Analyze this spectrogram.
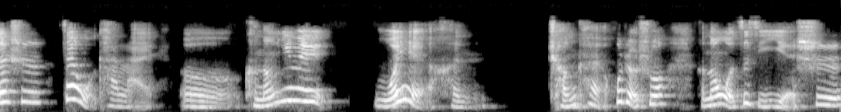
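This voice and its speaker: This woman's high voice swings very widely in pitch. She talks at a very slow pace. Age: 40s. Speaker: teacher turned manager. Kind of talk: personal reflection talk. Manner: halting, many fillers.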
